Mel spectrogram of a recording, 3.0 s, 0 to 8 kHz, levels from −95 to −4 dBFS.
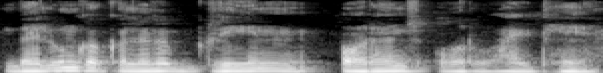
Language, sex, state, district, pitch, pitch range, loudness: Hindi, male, Arunachal Pradesh, Lower Dibang Valley, 100 Hz, 95-100 Hz, -16 LUFS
